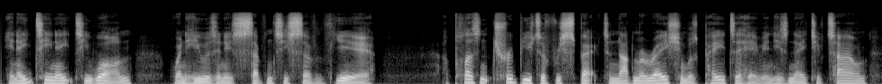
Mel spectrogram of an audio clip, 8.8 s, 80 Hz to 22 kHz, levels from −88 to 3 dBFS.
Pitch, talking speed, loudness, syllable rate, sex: 115 Hz, 185 wpm, -19 LUFS, 5.5 syllables/s, male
